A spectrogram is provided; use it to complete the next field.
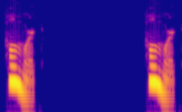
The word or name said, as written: homework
